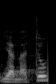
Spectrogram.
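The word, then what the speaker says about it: 大和: c'est à dire que normalement c'est daiwa qui est écrit qu'ils se prononcent yamato mais on peut aussi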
